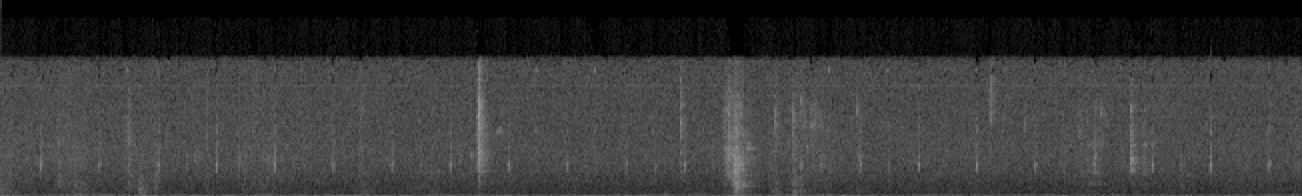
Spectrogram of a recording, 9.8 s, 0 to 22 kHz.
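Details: Serviced dash clock from a 1969-71 Lincoln Continental Mark III, bench-running on a fuse after it was cleaned of lube: steady, light ticking about twice a second. The clock runs normally.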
